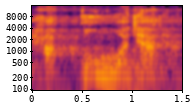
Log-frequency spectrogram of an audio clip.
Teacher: حق تنوین کے بعد ادغام مع الغنہ کے 4 حرفوں میں سے واو ہے تو یہاں غنہ کر کے پڑھیں گے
